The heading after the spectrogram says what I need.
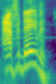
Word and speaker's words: affidavit: see the word yeah it's affidavit spell it a-f-f-i-d-a-v-i-t but how do you that's how you say affidavit it's spelled with the t at the end say yeah but the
